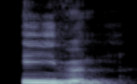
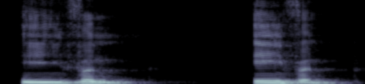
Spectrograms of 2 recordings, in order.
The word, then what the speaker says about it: even: For example, even, stress is on the first syllable. Even, even.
